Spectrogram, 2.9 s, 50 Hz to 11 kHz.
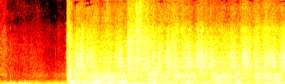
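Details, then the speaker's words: Motorhome engine with HEI ignition after sitting over 10 years, cranked on starting fluid: starter churns about four beats a second, engine coughs but never catches; ignition good, fuel starvation. "give her a couple more let's see we got well guys at least we know that it turns over now and it wants to fire we know that the ignition system is good"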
